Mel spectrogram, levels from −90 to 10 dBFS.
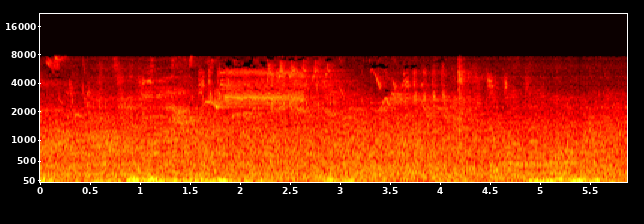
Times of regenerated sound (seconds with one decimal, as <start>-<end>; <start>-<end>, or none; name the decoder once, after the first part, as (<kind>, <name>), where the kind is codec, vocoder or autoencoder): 0.5-1.5 (codec, SNAC); 4.1-5.9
